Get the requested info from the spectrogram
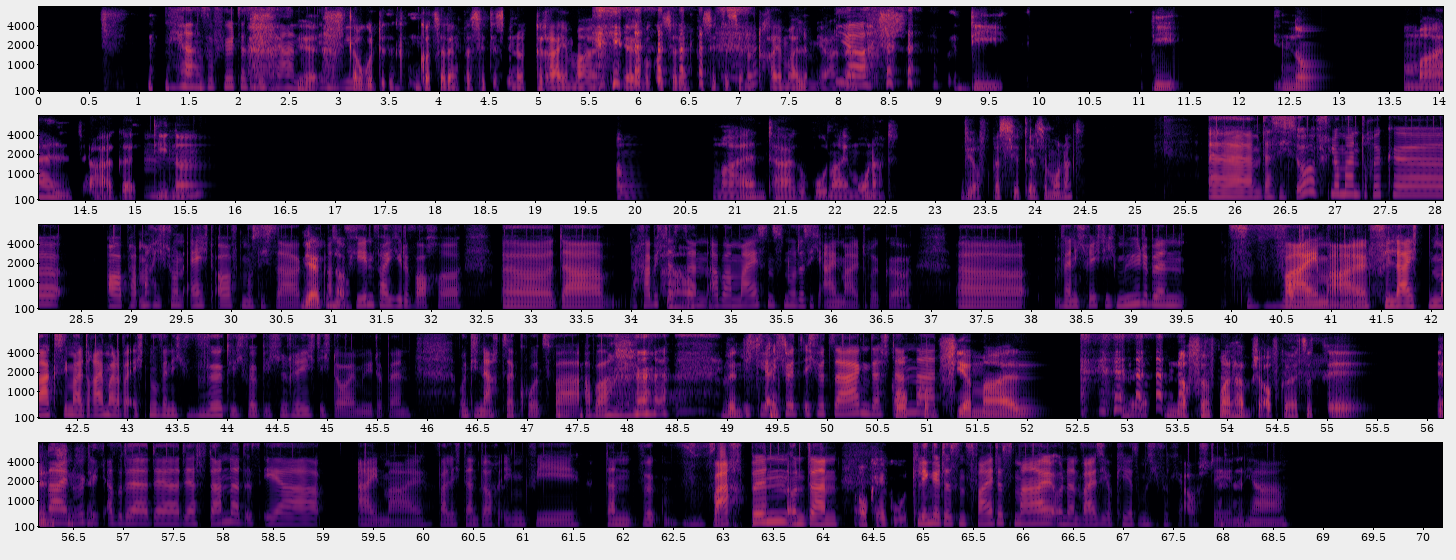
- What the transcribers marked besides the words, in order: snort; distorted speech; laughing while speaking: "Ja"; other noise; stressed: "dreimal"; laugh; chuckle; tapping; drawn out: "drücke"; chuckle; laugh; chuckle; other background noise
- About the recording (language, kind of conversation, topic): German, advice, Wie schaffe ich es, nicht immer wieder die Schlummertaste zu drücken und regelmäßig aufzustehen?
